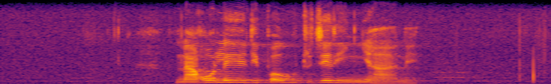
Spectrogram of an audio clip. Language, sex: Northern Sotho, male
